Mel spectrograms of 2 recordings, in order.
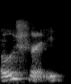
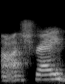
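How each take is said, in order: First: The surname is said in a traditional Jewish way. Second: The surname is said in an everyday, casual way. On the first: This is how the ancestors would say it. "the Chai and the ancestors would say O'Shray" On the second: This is how the family usually says it. "we just happen to say it O'Shray"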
